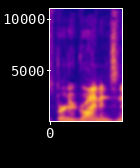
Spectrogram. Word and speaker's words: Bernard Raimann: At left tackle, you've got Bernard Raimann against Matt Pryor, and that's how you pronounce Bernard Raimann's name. We were with a guy, a sports writer or some kind of a writer from Austria yesterday at the Colts complex, and he kept saying Bernard Raimann. That's how you pronounce it.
